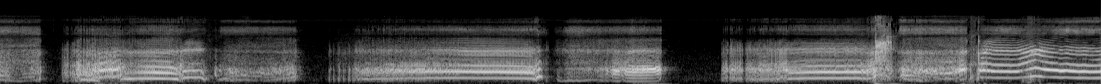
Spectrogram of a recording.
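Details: Pug, a female pet dog, guarding a bone she was given: long, loud harmonic growls lasting one to two seconds each, separated by brief silences, ending in a rising, whining tone.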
